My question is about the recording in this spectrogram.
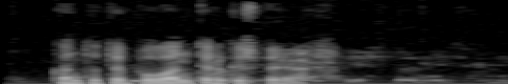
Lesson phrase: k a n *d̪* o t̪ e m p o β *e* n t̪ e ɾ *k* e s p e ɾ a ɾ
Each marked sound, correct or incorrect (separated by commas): incorrect, incorrect, correct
